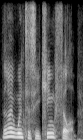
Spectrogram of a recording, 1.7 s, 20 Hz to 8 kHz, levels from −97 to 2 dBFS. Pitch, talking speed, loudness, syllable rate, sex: 185 Hz, 250 wpm, -16 LUFS, 5.6 syllables/s, male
